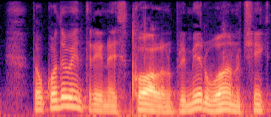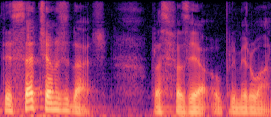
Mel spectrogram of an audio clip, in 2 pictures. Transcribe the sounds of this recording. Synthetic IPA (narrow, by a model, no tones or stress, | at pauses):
t̪ɐ̃w̃kwɐ̃d̪ʊewẽnt̪ɾejnɐiskɔlɐnʊpɾimejɾʊɐ̃nʊt͡ʃĩɲɐkɪ̥t̪eɾsɛt͡ʃɪɐ̃nʊzd͡ʒɪd̪a̰d͡ʒɪ | pɾɐsɪ̥fazeɾ̰ʊ̰pɾimejɾʊɐ̰̃nʊ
